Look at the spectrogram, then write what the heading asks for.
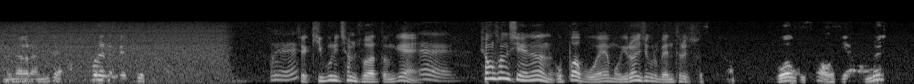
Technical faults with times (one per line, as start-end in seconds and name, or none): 0.00-1.70 speech suppressed in double talk
0.08-2.48 other side's voice leaking through
7.02-9.15 speech suppressed in double talk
